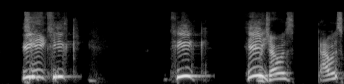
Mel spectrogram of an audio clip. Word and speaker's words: Tick: somebody was like Hey Tech I'm like no you're pronouncing it wrong it's TI tick which I was I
